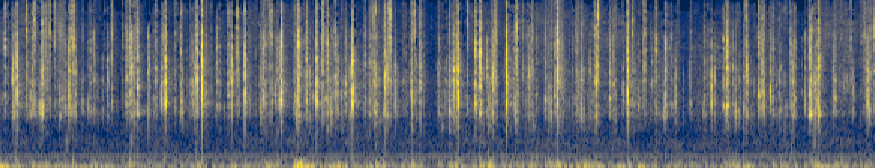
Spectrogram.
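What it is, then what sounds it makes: Plastic game controller, button presses. Fingertips rapidly mash the buttons and triggers of a hollow, black handheld plastic game controller. The result is a dense, fast stream of bright plastic clicks and taps, with a faint steady low hum underneath.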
